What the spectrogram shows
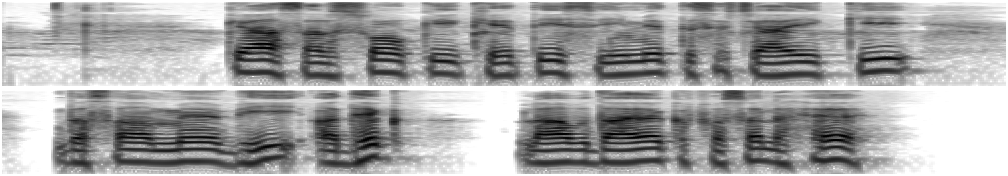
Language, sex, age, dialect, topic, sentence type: Hindi, male, 31-35, Kanauji Braj Bhasha, agriculture, question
